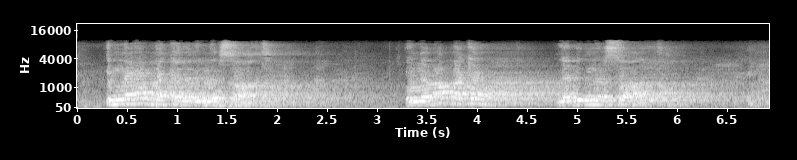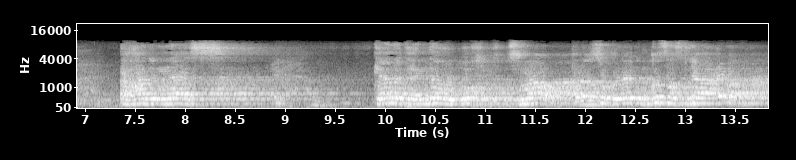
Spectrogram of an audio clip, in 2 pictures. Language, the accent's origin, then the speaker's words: Arabic; Egypt; ينطلق بها على الطريق الصحراوي عندنا في مصر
